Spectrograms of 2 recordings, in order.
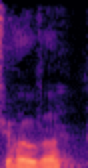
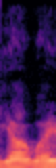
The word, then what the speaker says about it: Yahweh: As I've already said, well, by tradition, transliterated and pronounced as Jehovah. Much more accurately, it would be Yahweh, or if a Jewish person would ever bring themselves to say it, which most won't, Yahweh. Or we say Yahweh.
